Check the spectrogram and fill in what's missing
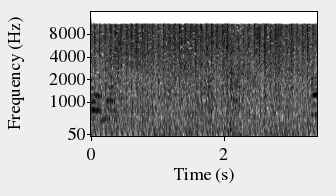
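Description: Rapid bursts of video game gunfire fill the whole stretch, dense and steady like automatic weapons, with faint voices underneath.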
